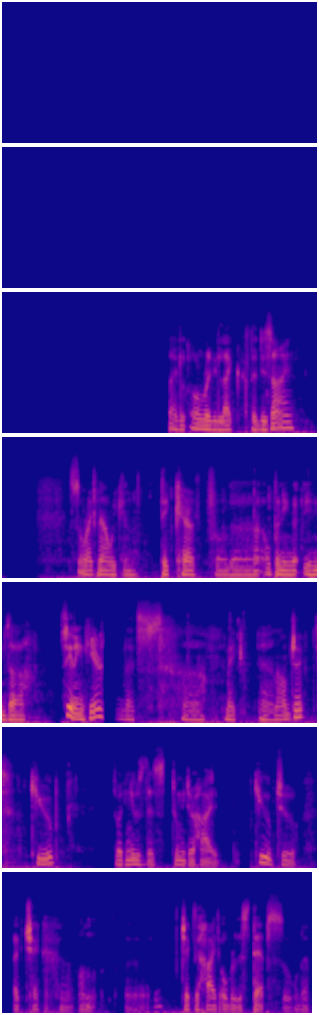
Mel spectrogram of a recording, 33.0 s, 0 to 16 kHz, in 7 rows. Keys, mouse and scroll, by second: 0.1 middle drag, 1.4 middle click, 2.2 middle click, 8.2 middle click, 10.2 middle click, 12.0 middle click, 15.6 KP_Divide, 20.0-20.6 middle drag, 21.2-22.5 drag, 22.5 shift+a, 25.4-26.0 drag, 30.4 middle click, 32.7-33.0 middle drag.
